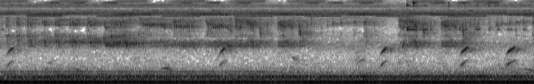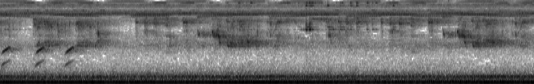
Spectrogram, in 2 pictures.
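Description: Tropical riverbank ambience: a steady chorus of crickets or similar insects with a continuous high buzz over a low steady rumble. In the middle, a bird gives a quick run of about six short rising chirps.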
